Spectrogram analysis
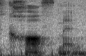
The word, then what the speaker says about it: Kaufman: my name for one it's not George it does kind of sound like Holland but it's but it's Kaufman is the way that it's pronounced thank you very much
